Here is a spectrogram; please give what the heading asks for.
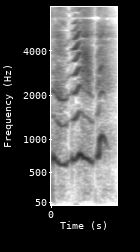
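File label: damaged, Japanese; mayu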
